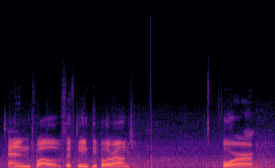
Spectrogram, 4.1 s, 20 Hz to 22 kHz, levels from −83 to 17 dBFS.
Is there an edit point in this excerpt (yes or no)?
no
